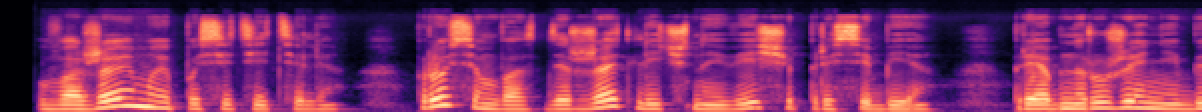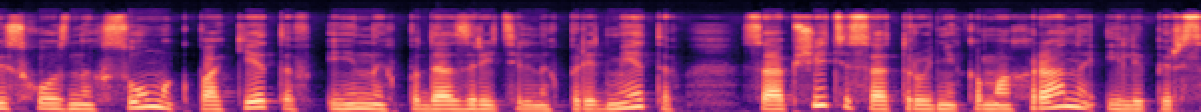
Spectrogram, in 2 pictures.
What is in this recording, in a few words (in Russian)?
opoveshchenie antiterror bditelnost ru en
